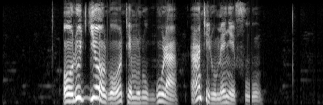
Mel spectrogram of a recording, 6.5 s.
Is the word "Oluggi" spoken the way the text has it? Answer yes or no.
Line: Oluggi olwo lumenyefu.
yes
